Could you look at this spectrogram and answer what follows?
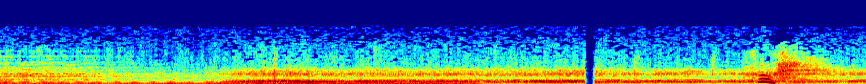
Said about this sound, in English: Well, at least the train seems to be on time.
